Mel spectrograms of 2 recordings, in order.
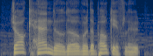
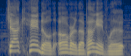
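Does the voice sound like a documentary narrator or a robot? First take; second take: documentary narrator; robot. First: It is said in a documentary narrator voice. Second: It is said in a flat robotic voice. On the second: "that was even worse ... I'm doing robot"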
